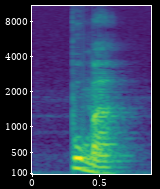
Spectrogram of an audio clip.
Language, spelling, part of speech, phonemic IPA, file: Dutch, poema, noun, /ˈpuma/, Nl-poema.ogg
- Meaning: puma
